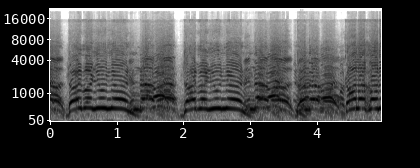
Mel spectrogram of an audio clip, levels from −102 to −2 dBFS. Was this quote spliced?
yes; 1 cut; at 3.8 s

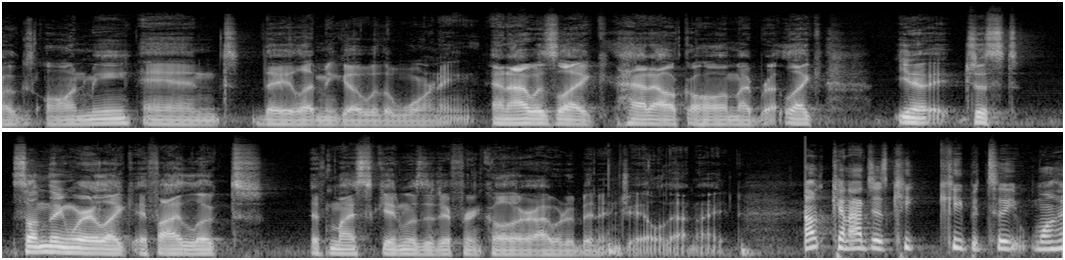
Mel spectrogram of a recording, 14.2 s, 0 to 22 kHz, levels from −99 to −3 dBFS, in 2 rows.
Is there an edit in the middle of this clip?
yes; 2 cuts; at 0.9 s, 12.4 s

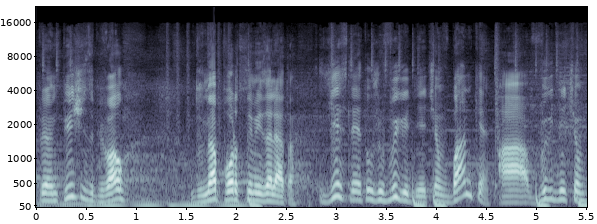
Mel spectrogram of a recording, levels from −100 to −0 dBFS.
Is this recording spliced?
yes; 2 cuts; at 2.8 s, 4.5 s

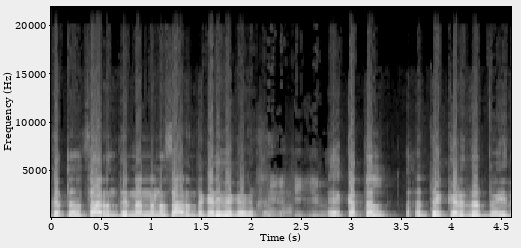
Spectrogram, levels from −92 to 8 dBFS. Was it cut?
no; 0 cuts

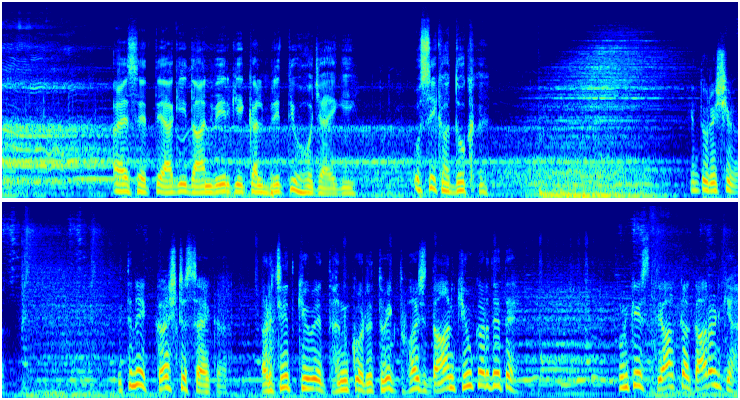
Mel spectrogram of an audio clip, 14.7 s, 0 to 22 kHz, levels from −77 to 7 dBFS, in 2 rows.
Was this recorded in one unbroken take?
no; 1 cut; at 0.9 s

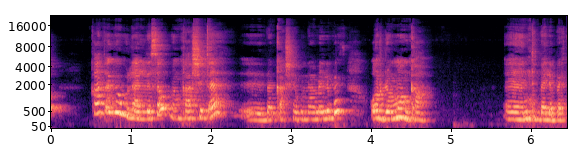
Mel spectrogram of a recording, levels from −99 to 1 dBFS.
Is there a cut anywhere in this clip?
no; 0 cuts

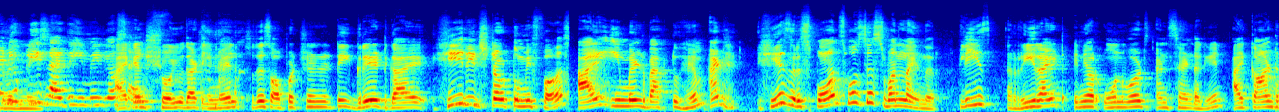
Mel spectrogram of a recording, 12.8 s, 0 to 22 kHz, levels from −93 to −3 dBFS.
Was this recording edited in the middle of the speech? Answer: yes; 1 cut; at 2.4 s

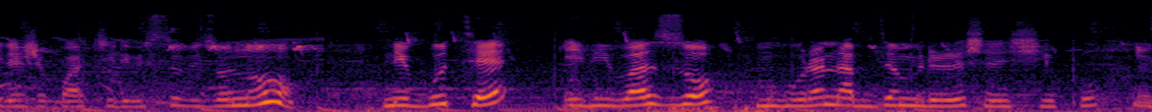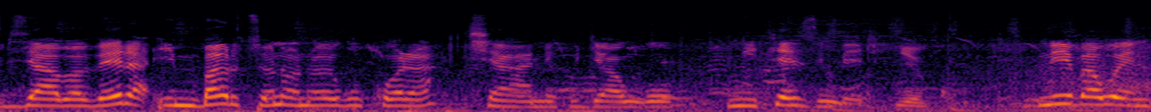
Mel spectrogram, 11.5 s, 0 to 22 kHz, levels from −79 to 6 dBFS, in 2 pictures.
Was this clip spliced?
yes; 1 cut; at 1.6 s

